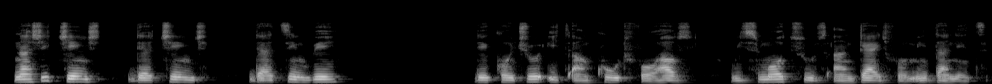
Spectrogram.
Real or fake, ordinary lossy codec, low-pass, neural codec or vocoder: real; none; 7.2 kHz; none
